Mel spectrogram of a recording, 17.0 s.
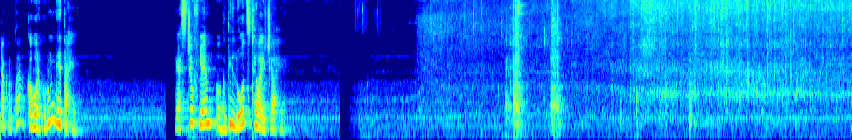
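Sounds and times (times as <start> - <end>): chicken sizzling in oil: 8.3 - 17.0.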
